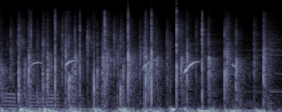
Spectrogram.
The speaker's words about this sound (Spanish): Pues un aplauso.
